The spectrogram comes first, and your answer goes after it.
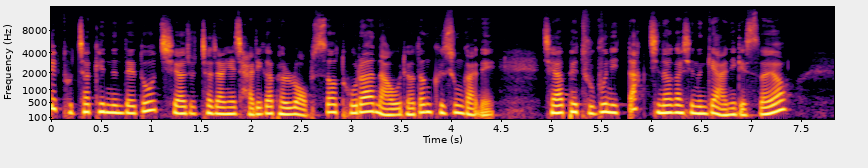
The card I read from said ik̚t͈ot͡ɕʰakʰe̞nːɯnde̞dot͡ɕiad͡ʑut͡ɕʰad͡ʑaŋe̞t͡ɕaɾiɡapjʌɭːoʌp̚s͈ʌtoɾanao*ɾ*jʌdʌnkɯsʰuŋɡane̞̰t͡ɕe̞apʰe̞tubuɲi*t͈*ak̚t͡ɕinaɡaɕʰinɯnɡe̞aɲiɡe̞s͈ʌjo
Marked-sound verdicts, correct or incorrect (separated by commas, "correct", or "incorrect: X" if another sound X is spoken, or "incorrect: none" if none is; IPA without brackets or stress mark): correct, correct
